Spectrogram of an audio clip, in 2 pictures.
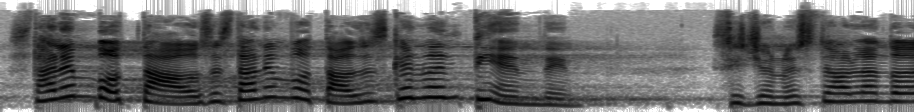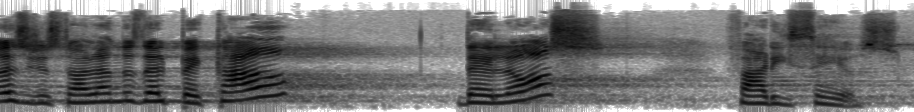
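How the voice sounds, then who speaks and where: A woman preaches in a high, bright register, slipping into playful voices for the people in the Bible story. The sound has the long reverb of a church hall. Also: sing-song, normal speed, pauses often. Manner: playful, acts out Bible scenes in quoted voices. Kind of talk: sermon.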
